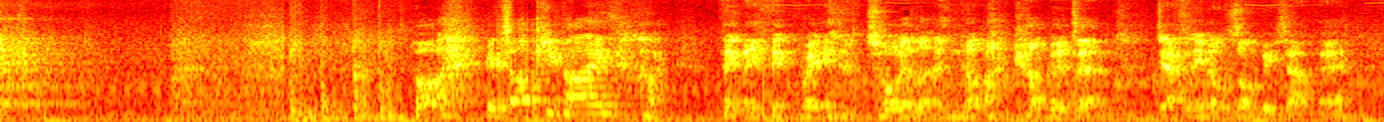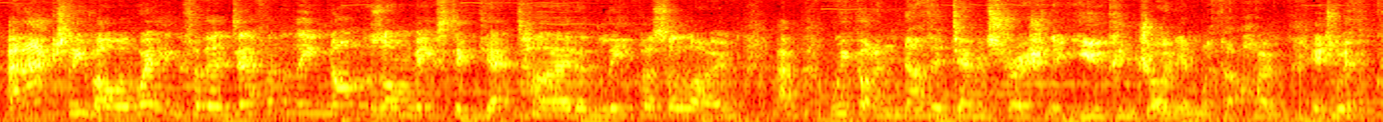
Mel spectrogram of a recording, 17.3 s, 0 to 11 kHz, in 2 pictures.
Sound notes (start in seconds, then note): 1.8 banging on door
